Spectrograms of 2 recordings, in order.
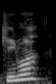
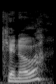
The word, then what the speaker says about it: quinoa: and spicy orange salsa with quinoa yes or as my mum pronounces it canola yeah Queen oh yeah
